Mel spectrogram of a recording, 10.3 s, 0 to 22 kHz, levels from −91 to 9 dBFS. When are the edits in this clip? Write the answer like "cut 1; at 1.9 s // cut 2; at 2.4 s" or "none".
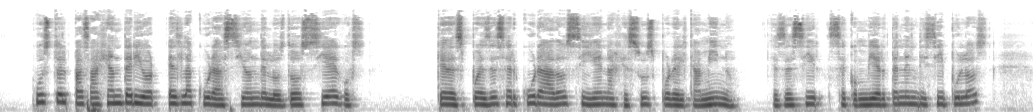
none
